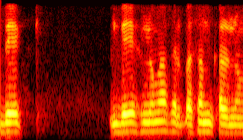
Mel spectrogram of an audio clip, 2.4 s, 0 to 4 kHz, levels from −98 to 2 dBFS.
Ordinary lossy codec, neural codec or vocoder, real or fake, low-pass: none; none; real; 3.6 kHz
